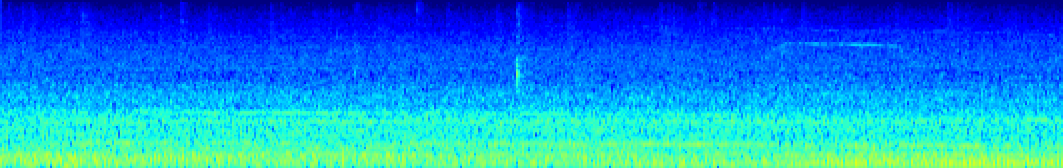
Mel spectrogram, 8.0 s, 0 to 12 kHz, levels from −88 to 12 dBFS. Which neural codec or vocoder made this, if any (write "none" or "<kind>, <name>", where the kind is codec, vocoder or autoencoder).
none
